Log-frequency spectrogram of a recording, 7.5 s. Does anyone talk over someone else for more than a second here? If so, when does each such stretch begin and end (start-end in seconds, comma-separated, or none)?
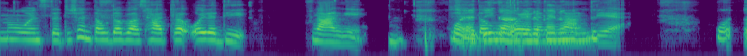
4.5-6.0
